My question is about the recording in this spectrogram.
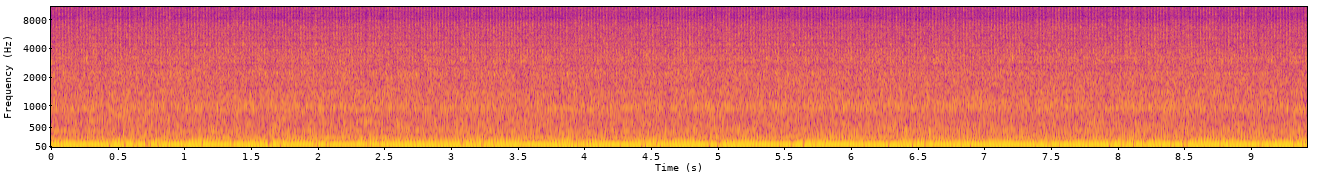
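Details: Ford 8N tractor at idle with no load, just after a carburetor adjustment. It had sputtered uphill, blamed on a cheap Chinese carb; an old Marvel-Schebler ran fine. Steady, even low idle, no stumbles or surging: normal idle.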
